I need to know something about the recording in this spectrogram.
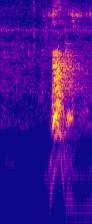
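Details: Husky dog giving a single short, sharp bark, a quick bright burst with a slight rasp, in an otherwise quiet setting.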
